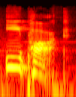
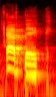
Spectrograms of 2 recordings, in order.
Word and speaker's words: epoch: time called an epic Epoch if you like the British pronunciation epic if you like the American and I like epic cuz it's more epic wac I haven't included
